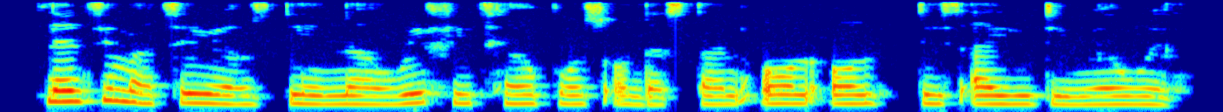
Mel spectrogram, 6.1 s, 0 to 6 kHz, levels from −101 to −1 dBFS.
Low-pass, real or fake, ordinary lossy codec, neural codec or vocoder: 5.4 kHz; real; none; none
